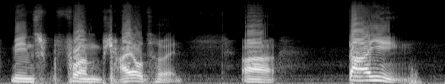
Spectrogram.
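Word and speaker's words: 答应: 答应. So 答 is first tone, and 应 is actually 轻声 or silent tone.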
